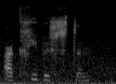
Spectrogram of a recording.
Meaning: 1. superlative degree of akribisch 2. inflection of akribisch: strong genitive masculine/neuter singular superlative degree
- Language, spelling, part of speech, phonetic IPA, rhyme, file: German, akribischsten, adjective, [aˈkʁiːbɪʃstn̩], -iːbɪʃstn̩, De-akribischsten.oga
